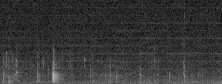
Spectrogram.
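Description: Close-up mouth sounds of chewing: a scatter of small soft clicks, with one sharper, louder click about a second in.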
